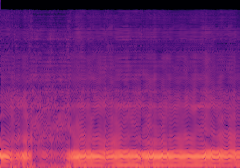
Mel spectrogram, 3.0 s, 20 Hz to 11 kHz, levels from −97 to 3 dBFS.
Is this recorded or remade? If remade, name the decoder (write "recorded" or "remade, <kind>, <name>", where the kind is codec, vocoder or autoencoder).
remade, vocoder, Vocos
